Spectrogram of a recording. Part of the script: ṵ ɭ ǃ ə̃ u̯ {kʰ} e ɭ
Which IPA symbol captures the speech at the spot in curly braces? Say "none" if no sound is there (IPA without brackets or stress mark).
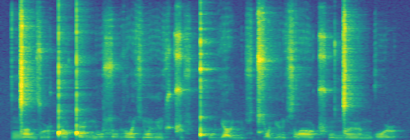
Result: ǃ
